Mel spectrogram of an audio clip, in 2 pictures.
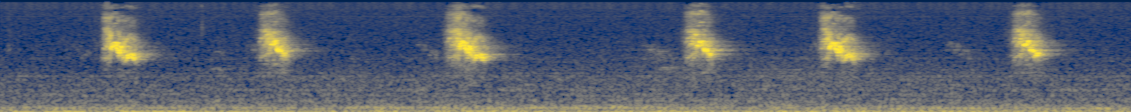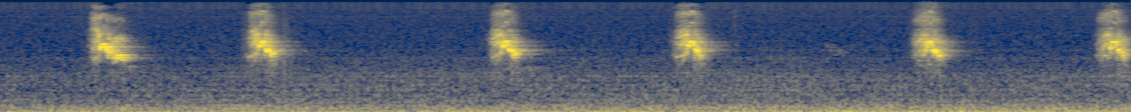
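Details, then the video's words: Birds of the city heard singing: a series of crisp high chirps, about one per second, fairly regular, above a soft low hum of urban noise. "Urban Birds Sound Effects -- Hear the activity"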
